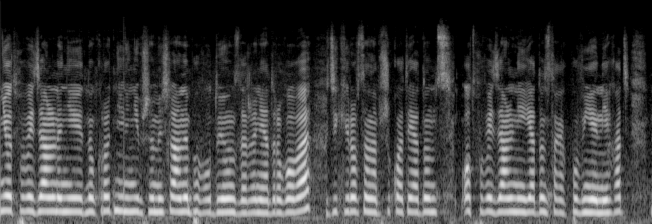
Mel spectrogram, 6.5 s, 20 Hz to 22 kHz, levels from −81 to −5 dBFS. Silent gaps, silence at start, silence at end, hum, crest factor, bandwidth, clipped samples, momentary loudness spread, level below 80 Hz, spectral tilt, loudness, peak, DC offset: none; 0 s; 0.05 s; none; 18 dB; 14 kHz; under 0.1%; 6 LU; -42 dBFS; -4.5 dB/octave; -20 LUFS; -2 dBFS; under 0.1%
